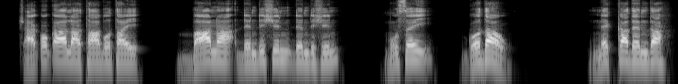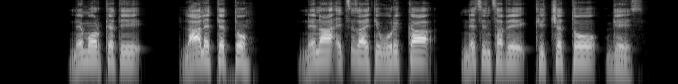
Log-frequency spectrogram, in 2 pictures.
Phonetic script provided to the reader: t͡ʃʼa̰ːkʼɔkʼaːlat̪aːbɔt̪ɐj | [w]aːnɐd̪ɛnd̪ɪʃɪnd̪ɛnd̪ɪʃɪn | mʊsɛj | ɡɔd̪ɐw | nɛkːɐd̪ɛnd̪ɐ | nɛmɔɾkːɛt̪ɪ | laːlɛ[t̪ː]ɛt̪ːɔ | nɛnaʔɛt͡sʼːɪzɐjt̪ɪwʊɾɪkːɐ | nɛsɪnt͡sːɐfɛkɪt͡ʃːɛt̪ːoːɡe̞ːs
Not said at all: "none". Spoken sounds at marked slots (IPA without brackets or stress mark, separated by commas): b, t̪ː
